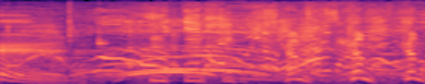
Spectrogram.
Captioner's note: all exclaiming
